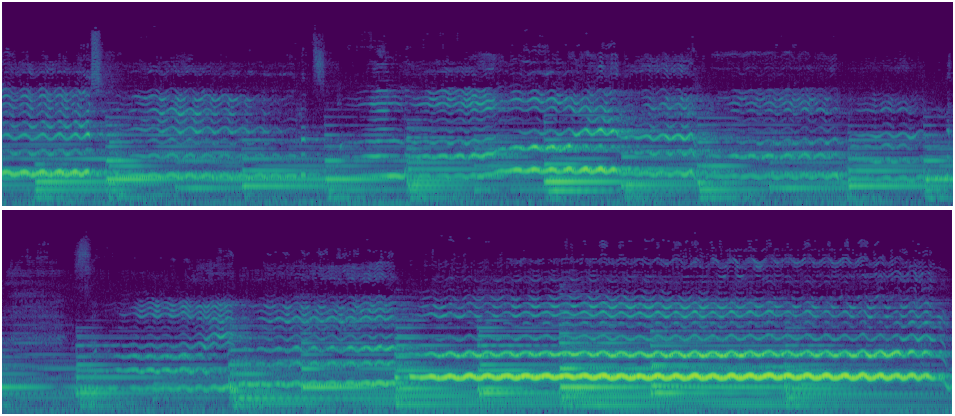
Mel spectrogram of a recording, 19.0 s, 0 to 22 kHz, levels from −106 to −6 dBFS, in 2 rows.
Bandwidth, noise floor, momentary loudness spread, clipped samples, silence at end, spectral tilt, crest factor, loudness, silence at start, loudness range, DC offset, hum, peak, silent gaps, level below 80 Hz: 4.7 kHz; -55 dBFS; 22 LU; under 0.1%; 0 s; -6.5 dB/octave; 14 dB; -28 LUFS; 0 s; 22 LU; under 0.1%; none; -16 dBFS; none; -66 dBFS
